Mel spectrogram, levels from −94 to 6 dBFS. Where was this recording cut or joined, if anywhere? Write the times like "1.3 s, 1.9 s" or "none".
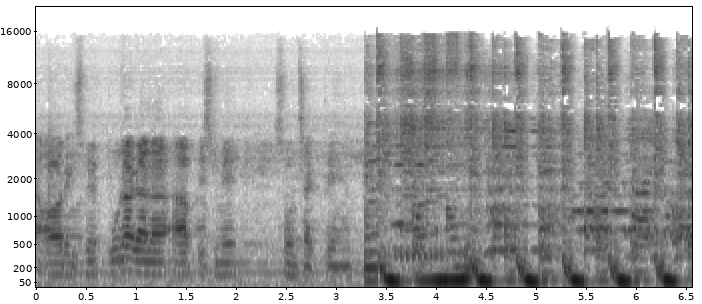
3.3 s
